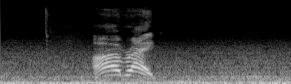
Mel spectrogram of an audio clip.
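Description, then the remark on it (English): A large Commuter Express bus rumbles close by on a street, its deep engine drone steady throughout, with a short burst of someone's voice briefly rising over it midway. “Here's this big bus. Next to me it says Commuter Express.”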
